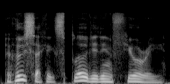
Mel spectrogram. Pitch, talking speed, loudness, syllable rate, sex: 130 Hz, 140 wpm, -20 LUFS, 5.5 syllables/s, male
